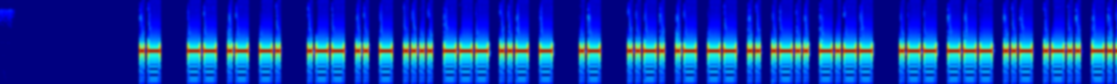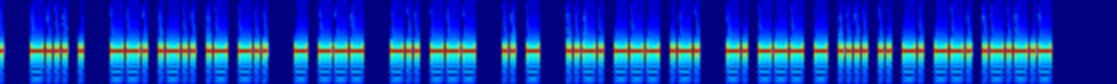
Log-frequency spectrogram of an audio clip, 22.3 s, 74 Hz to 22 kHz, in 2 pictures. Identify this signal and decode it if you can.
Morse code, heard as a keyed tone, about 30 wpm, 700 Hz. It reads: A MAN WITHOUT A FAMILY WOULD BE GLAD TO DO IT FOR NOTHING.
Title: Sentences from Top 1000 Words - Review Part 3 - 30wpm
